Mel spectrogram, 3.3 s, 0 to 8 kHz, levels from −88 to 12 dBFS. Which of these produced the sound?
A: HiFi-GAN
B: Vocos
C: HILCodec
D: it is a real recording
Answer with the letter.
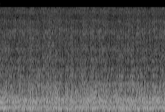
A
